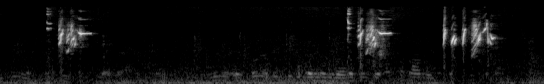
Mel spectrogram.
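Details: European goldfinch song, presented as clean and error-free: three short, high twittering bursts, the second about three seconds after the first, over a faint low murmur.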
